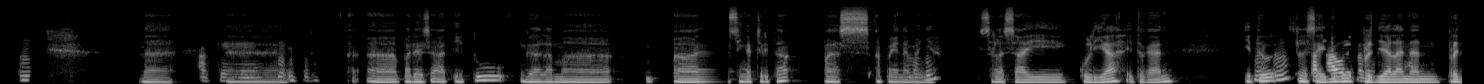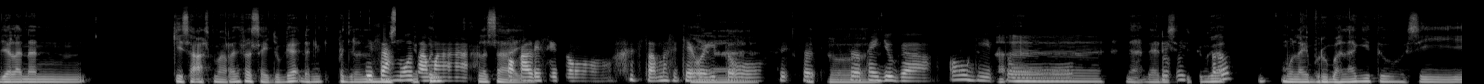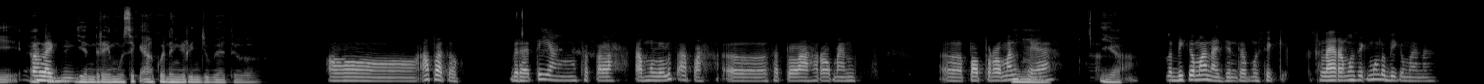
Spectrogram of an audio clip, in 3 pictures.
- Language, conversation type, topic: Indonesian, podcast, Pernahkah selera musikmu berubah seiring waktu, dan apa penyebabnya?
- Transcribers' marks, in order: tapping; chuckle; other background noise; drawn out: "Heeh"; in English: "romance"; in English: "romance"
